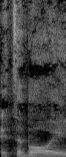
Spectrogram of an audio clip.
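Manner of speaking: quiet, low, hushed, understated. Retelling how a crying friend answered the speaker, mimicking a smirking reply. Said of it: "the friend just kind of smirked and went".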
